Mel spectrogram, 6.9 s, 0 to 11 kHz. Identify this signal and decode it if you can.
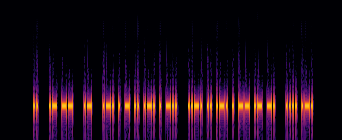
Morse code, heard as a keyed tone, about 38 wpm, 700 Hz. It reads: I AM A RETIRED FIREMAN HR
